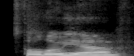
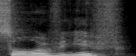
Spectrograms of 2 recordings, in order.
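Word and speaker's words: Solovyov: Um, uh, solo yavv. Oh, solo yav. Vladimir solyv. That's how I've heard people say it. But it's pronounced solo viv.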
